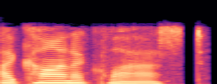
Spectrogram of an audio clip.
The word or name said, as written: iconoclast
